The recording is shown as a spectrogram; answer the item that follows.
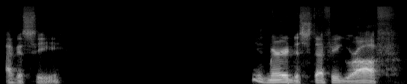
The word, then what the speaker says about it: Agassi: It's Agassi.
